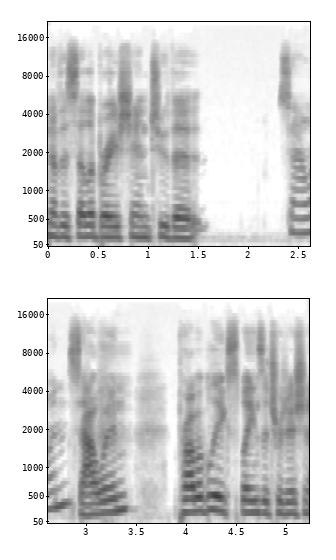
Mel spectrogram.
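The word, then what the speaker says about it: Samhain: celebration of how do you say it s Sin Sin I hate the way GIC I hate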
